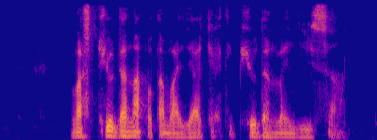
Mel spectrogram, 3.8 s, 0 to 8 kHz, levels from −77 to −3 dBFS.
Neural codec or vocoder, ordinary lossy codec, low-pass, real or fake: codec, 24 kHz, 3 kbps, HILCodec; Opus, 64 kbps; 7.2 kHz; fake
